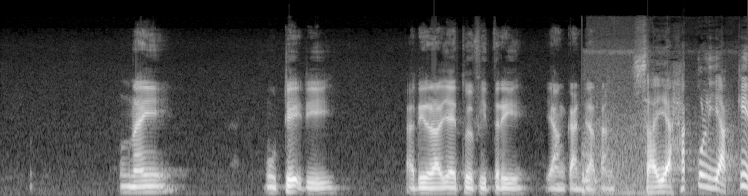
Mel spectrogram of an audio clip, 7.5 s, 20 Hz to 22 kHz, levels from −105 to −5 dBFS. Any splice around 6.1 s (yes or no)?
yes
